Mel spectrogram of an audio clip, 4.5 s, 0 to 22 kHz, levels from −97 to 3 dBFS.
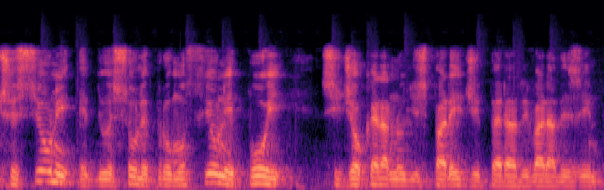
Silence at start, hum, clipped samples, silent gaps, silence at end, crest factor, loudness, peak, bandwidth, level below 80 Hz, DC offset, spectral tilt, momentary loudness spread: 0 s; none; under 0.1%; none; 0 s; 16 dB; -23 LUFS; -8 dBFS; 8.6 kHz; -58 dBFS; under 0.1%; -4 dB/octave; 5 LU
